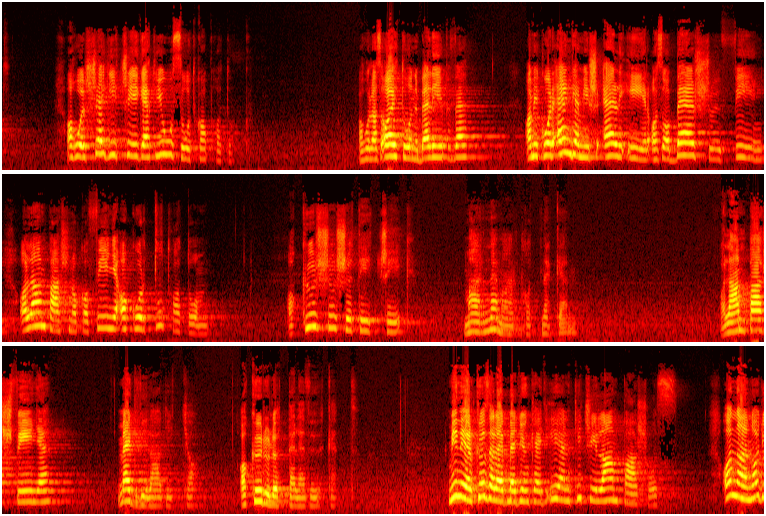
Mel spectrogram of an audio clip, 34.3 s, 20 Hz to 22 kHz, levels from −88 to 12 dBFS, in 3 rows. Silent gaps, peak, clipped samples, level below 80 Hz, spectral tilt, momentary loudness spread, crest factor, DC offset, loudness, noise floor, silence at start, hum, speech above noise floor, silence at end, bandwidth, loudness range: none; 0 dBFS; under 0.1%; -62 dBFS; -2 dB/octave; 21 LU; 18 dB; under 0.1%; -15 LUFS; -59 dBFS; 1 s; none; 43 dB; 0 s; 17 kHz; 13 LU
